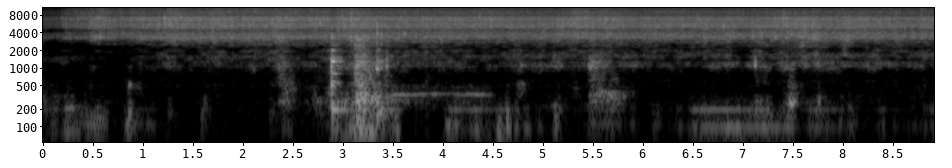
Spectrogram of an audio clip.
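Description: Ginger garlic paste fries in a pan for restaurant-style chickpea curry: a steady, bright sizzle close by, broken by a few soft stirring scrapes, with no talking.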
